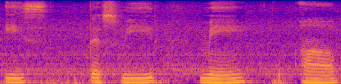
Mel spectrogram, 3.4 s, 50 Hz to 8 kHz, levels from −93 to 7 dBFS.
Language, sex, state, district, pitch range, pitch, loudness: Hindi, male, Haryana, Rohtak, 125-140 Hz, 130 Hz, -17 LUFS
